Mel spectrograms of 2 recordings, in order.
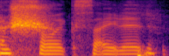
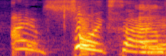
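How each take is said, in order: First: It is said flatly, with little enthusiasm. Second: It is said with lively, excited energy. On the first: The speaker calls it wrong. "the enthusiasm just bled through your voice" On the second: The speaker calls it right. "Let me do it again"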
